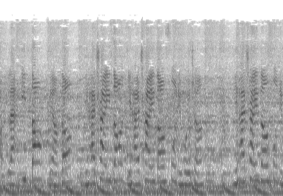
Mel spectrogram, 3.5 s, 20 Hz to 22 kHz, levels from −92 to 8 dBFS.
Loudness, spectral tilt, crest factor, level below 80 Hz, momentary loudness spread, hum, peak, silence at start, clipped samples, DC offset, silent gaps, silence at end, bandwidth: -25 LUFS; -3.5 dB/octave; 16 dB; -40 dBFS; 6 LU; none; -8 dBFS; 0 s; under 0.1%; under 0.1%; none; 0 s; 15.5 kHz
